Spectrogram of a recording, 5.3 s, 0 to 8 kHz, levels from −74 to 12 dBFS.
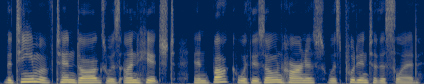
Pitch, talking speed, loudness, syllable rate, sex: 190 Hz, 205 wpm, -18 LUFS, 4.4 syllables/s, female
